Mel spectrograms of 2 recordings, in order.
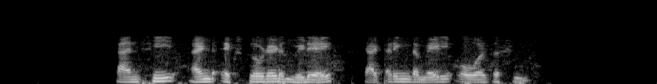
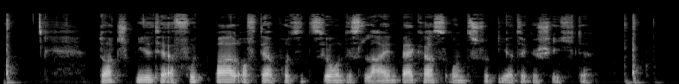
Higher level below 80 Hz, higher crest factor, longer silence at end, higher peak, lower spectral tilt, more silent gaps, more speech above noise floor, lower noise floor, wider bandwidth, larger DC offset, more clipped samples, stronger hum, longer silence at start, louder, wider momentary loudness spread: about the same, -42 dBFS vs -46 dBFS; about the same, 18 dB vs 20 dB; first, 1.3 s vs 0.4 s; about the same, -4 dBFS vs -2 dBFS; first, -11 dB/octave vs -3.5 dB/octave; neither; first, 69 dB vs 23 dB; first, -89 dBFS vs -45 dBFS; second, 3.9 kHz vs 11.5 kHz; neither; neither; neither; first, 1.15 s vs 0.05 s; about the same, -21 LUFS vs -22 LUFS; about the same, 13 LU vs 14 LU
